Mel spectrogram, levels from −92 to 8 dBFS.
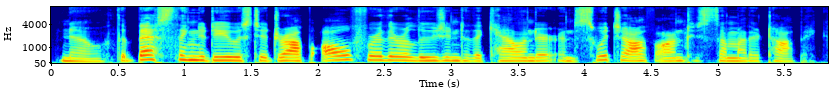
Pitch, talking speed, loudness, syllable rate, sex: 190 Hz, 235 wpm, -20 LUFS, 5.5 syllables/s, female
